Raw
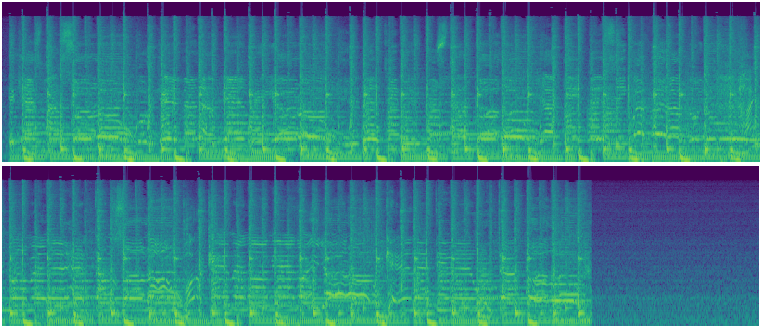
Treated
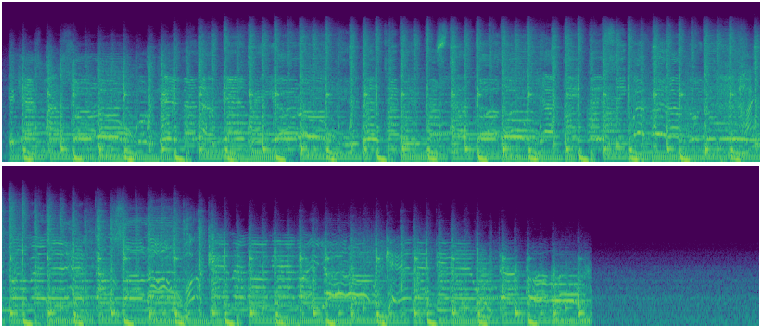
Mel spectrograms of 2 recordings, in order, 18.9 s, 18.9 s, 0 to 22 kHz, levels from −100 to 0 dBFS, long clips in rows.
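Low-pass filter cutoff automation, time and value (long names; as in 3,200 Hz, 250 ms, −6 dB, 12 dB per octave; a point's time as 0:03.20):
low-pass filter 24 dB per octave
0:01.82 5,200 Hz
0:02.73 10,000 Hz
0:09.23 10,000 Hz
0:10.43 5,800 Hz
0:11.81 5,800 Hz
0:12.35 3,000 Hz
0:15.17 3,000 Hz
0:16.16 1,500 Hz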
